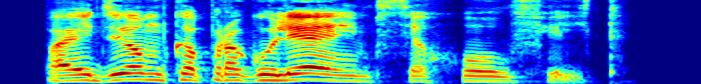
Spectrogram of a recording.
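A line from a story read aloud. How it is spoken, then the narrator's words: Deep bass voice. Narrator (Russian): пробасил командир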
